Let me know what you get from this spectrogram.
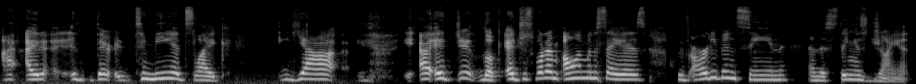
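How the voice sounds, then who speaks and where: A woman's voice: on the high side, animated, moderate pace, no echo. A woman hosting a podcast in a casual, conversational style. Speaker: podcast host.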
